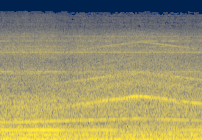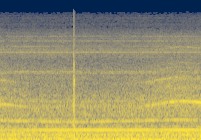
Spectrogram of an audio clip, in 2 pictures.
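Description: A jet engine whines and hums steadily, with its pitch slowly rising and falling.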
